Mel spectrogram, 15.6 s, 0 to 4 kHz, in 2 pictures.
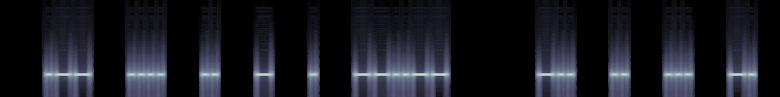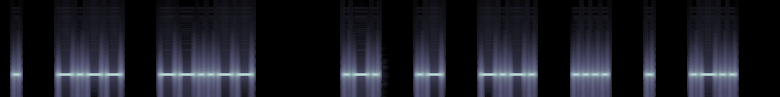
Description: Morse code, heard as a keyed tone, about 25 wpm, spaced as for 15 wpm, 550 Hz. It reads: WHITE, DISNEY, RACHEL
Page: news-headlines-in-morse-code-at-15-wpm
